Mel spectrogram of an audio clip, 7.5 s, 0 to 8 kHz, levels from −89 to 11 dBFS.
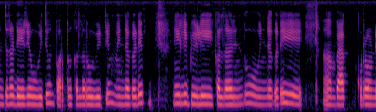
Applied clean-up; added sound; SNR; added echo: none; none; none; none.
